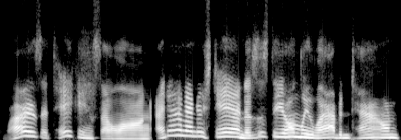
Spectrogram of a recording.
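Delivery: high, whiny mock complaint; mimicking impatient women. Women behind her at the lab complaining about the wait, mock whiny. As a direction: imitate fed-up patients waiting in line.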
